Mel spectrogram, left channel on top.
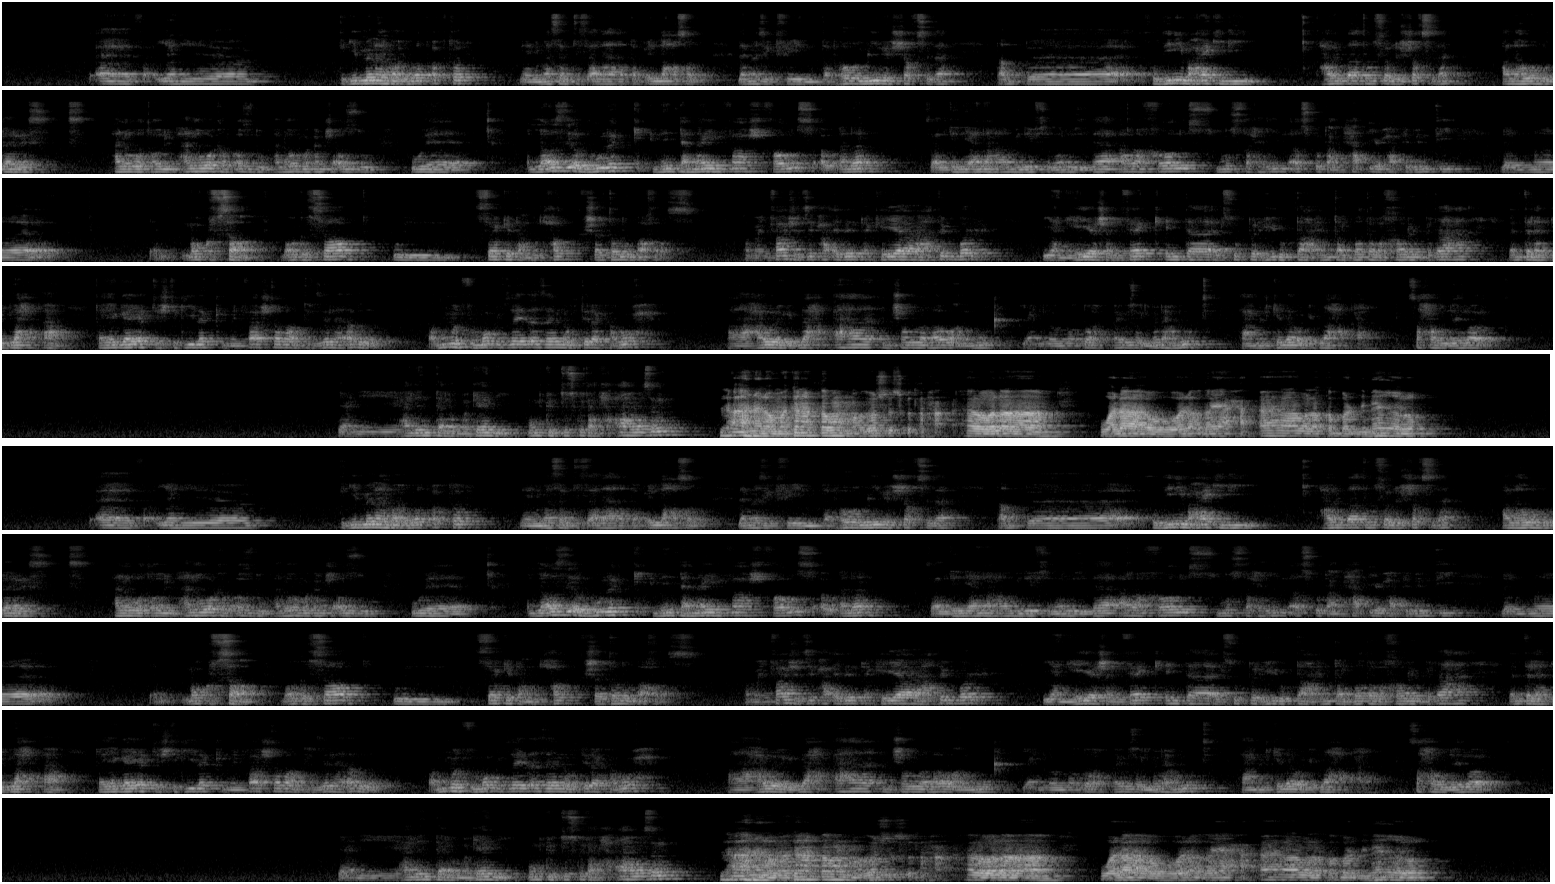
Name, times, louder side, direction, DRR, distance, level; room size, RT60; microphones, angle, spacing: voice 1, 0.9-2.6 3.4-4.7 5.2-7.0 7.4-9.6 9.9-12.5 13.2-14.5 15.0-16.3 16.6-19.2 19.6-20.2 20.8-24.3 24.8-30.1 30.5-31.6 32.5-33.5 33.8-34.6 34.9-37.9 38.4-40.9 41.4-45.8 46.1-47.1 47.5-50.3 50.8-53.1 53.8-58.6 58.9-60.2 60.6-61.5 65.4-68.8, left 1 dB, 15° left, -1 dB, 0.4 m, -33 dB
voice 2, 69.2-72.5 73.0-76.2, left 3 dB, 85° left, 6 dB, 0.4 m, -25 dB
4.1 x 2.1 x 2.5 m, 0.74 s
head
